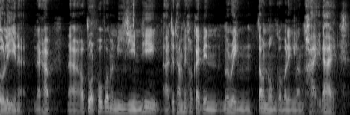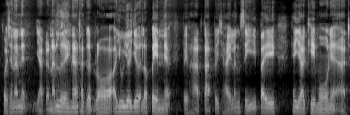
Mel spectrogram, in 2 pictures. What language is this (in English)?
Thai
